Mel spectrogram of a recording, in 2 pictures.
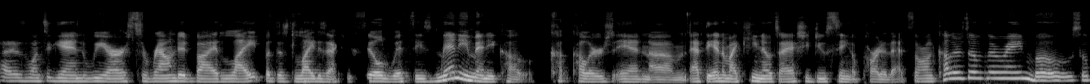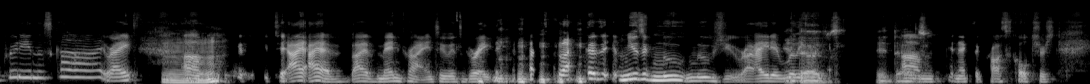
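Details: Adult woman who still stutters today, speaking in a podcast interview: stuttering.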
